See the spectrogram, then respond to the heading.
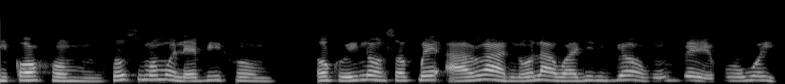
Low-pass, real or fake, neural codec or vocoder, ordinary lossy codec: none; fake; codec, 16 kHz, 6 kbps, DAC; none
